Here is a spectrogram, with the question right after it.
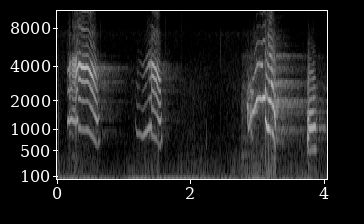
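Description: A leopard frog gives loud, nasal, wavering screams, each cry rising and then falling away.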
